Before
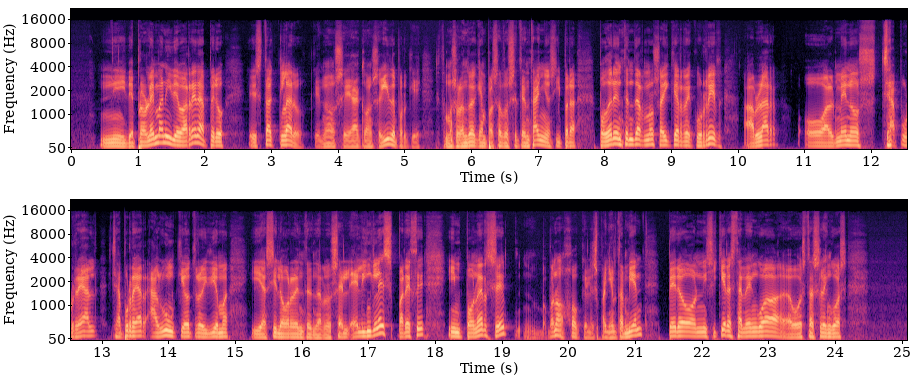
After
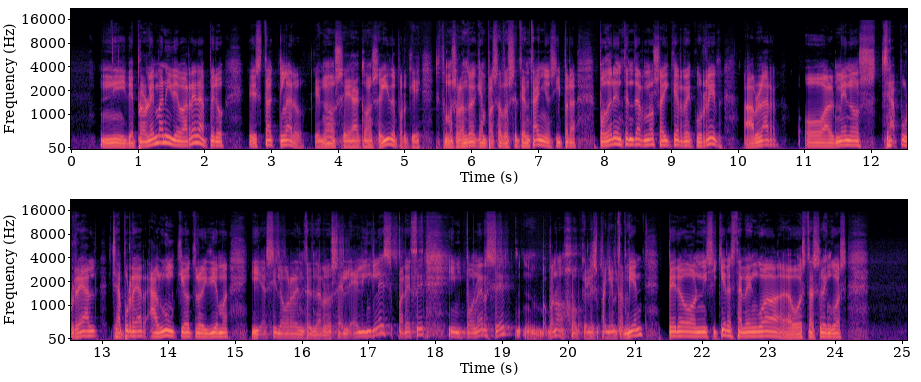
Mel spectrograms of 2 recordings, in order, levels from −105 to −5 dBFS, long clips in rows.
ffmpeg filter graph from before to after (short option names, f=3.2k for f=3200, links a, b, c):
-filter_complex "[0:a]asettb=1/sr,asplit=3[a][b][c];[a]atrim=end=1.434[d];[b]atrim=start=1.43:end=2.05,asetpts=PTS-STARTPTS,afade=t=in:d=0.004:c=qsin,afade=t=out:st=0.616:d=0.004:c=qsin,lowpass=11k,equalizer=f=8.5k:w=0.53:g=-4.5[e];[c]atrim=start=2.046[f];[d][e]acrossfade=d=0.004:c1=hsin:c2=qsin[g];[g][f]acrossfade=d=0.004:c1=qsin:c2=hsin,asettb=1/sr,asplit=3[h][i][j];[h]atrim=end=15.344[k];[i]atrim=start=15.34:end=20.89,asetpts=PTS-STARTPTS,afade=t=in:d=0.004:c=qsin,afade=t=out:st=5.546:d=0.004:c=qsin,highpass=120,acompressor=threshold=-30dB:ratio=8:attack=3.2:release=140:knee=1:detection=peak,aecho=1:1:93|186:0.178|0.0409,atrim=end_sample=244755[l];[j]atrim=start=20.886[m];[k][l]acrossfade=d=0.004:c1=hsin:c2=qsin[n];[n][m]acrossfade=d=0.004:c1=qsin:c2=hsin,agate=range=-8dB:threshold=-50dB:ratio=16:detection=peak,equalizer=f=250:t=o:w=1:g=10,equalizer=f=500:t=o:w=1:g=-11,equalizer=f=4k:t=o:w=1:g=8,acrossover=split=160|1100[o][p][q];[o]acompressor=threshold=-38dB:ratio=4[r];[p]acompressor=threshold=-31dB:ratio=4[s];[q]acompressor=threshold=-35dB:ratio=4[t];[r][s][t]amix=inputs=3:normalize=0,volume=-8.5dB"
